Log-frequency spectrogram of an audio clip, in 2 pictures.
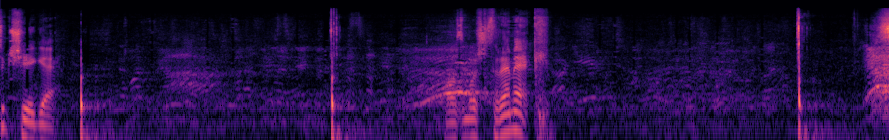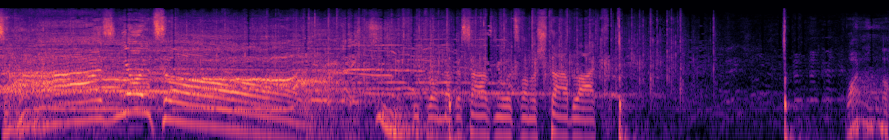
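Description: Darts thud sharply into a dartboard.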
